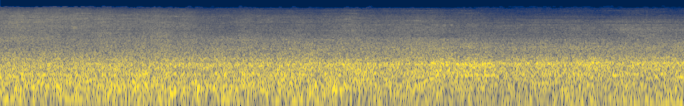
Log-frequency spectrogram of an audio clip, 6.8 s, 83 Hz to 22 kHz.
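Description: E6-series Akita shinkansen moving along a station platform, a steady, even running noise from the train.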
